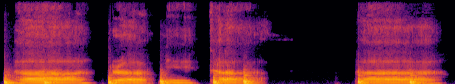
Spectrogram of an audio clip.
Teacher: the last is long. Yeah, the two middle are short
